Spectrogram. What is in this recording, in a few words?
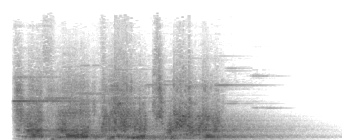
Attack, Female; New War; Narmer Grineer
